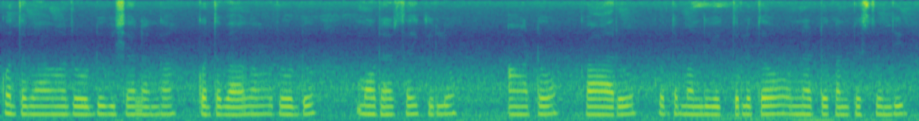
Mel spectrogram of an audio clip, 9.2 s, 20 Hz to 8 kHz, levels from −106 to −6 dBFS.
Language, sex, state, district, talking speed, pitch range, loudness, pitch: Telugu, female, Telangana, Mahabubabad, 90 wpm, 195-200 Hz, -21 LUFS, 195 Hz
